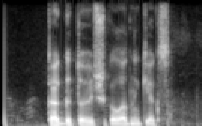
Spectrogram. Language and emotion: Russian, neutral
